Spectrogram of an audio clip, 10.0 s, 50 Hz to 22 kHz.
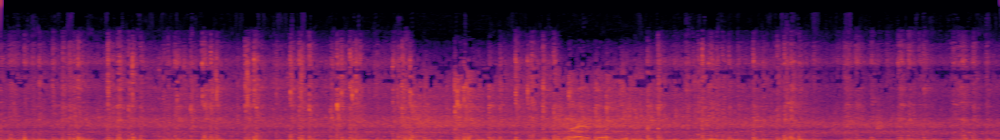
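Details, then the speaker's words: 1979 Camaro, 427 small block with big solid roller cam and tunnel ram, idling just after swapping the Flowmaster FX mufflers for Walker Ultraflows: deep, even low rumble without the raspy glasspack crackle; the exhaust note is healthy. "Still got a nice rumble. That's the air pushing out of there."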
